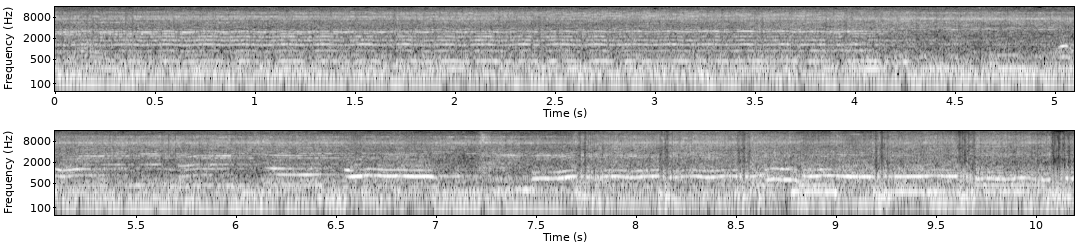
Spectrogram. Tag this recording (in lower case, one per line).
music
choir
male singing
